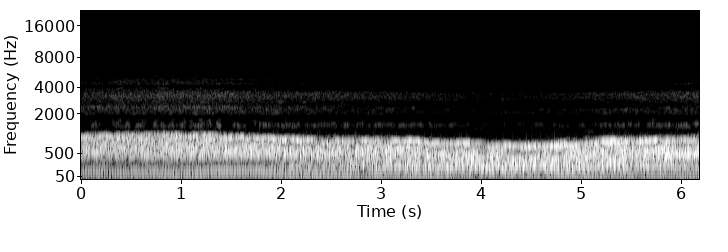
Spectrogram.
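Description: Eerie soundtrack drone: a wind-like moaning whoosh that sinks in pitch about four seconds in and then rises again, over a steady low hum, growing gradually louder.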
